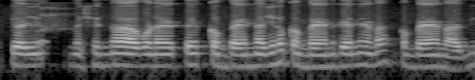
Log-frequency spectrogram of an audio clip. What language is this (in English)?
Punjabi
